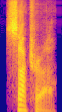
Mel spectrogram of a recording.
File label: "Sutra", American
